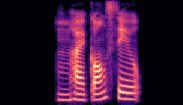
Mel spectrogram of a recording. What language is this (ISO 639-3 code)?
yue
